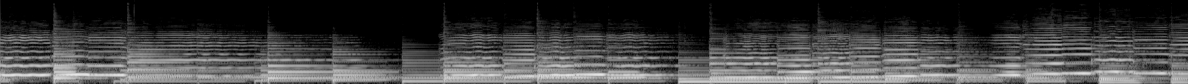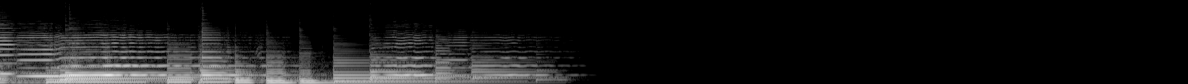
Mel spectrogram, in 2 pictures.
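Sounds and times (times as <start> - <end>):
guitar in a duo with violin: 0.0 - 17.7
violin in a duo with guitar: 0.0 - 17.7.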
